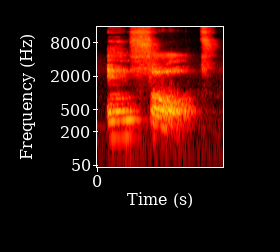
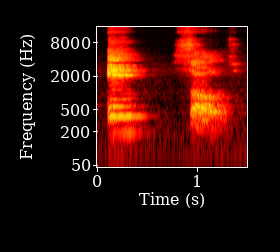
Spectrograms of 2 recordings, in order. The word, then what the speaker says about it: insult: Now, when these words are pronounced, or when they are used as verbs, they are pronounced differently from when they are used as nouns. So now, if you're using this as a verb, the right pronunciation is insult, insult.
